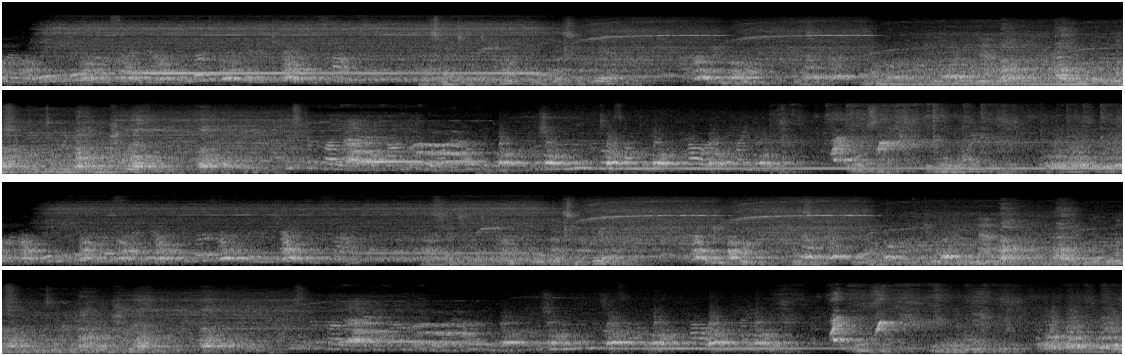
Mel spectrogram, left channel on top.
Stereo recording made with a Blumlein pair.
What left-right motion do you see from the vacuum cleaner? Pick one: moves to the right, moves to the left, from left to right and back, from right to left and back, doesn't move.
from left to right and back.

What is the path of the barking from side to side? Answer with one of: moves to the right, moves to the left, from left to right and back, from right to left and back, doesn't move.
from right to left and back.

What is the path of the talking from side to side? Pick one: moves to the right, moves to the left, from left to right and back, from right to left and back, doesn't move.
from left to right and back.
